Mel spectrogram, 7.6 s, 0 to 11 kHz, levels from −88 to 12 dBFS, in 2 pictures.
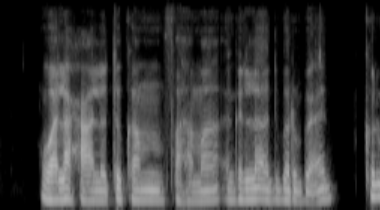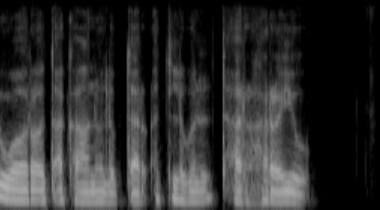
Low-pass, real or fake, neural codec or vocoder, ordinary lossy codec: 9.9 kHz; real; none; Opus, 24 kbps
